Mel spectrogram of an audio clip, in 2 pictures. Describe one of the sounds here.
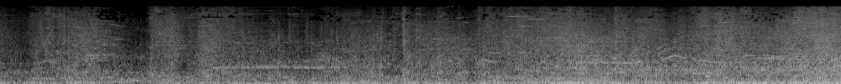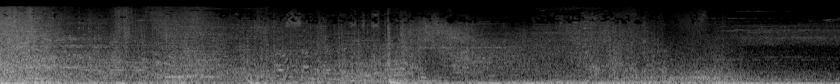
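Magic blasts, whooshes and clashes burst in a busy battle.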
